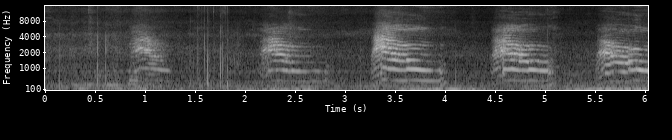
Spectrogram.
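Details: Mother cat calling for her lost kitten: five loud drawn-out meows with a falling end, one about every second and a half, over a low background hum.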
